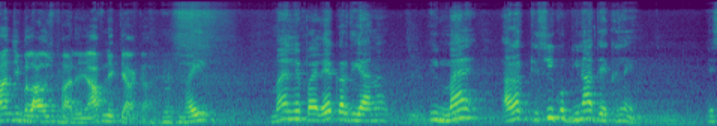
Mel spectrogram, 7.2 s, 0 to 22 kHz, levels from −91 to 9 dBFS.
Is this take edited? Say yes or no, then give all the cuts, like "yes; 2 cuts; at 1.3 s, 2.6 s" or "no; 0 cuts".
no; 0 cuts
